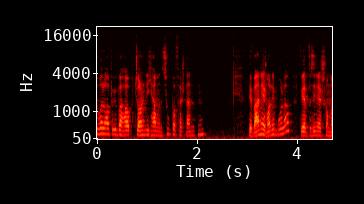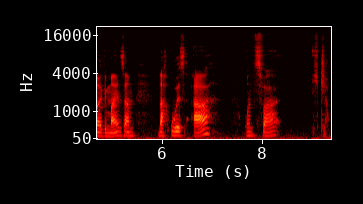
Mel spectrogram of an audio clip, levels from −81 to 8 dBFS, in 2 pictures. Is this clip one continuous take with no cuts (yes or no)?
no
